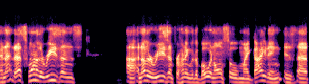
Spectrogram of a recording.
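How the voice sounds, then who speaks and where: His voice is high in pitch for a man, with ordinary pitch variation. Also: quiet background. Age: 60s. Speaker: bowhunting guide and outdoorsman. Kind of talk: podcast interview. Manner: hesitant, many fillers.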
